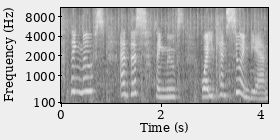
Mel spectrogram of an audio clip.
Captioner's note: the mechanic of the machine keeps rattling; the mechanic of the machine rattles; the mechanic of the machine still rattles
